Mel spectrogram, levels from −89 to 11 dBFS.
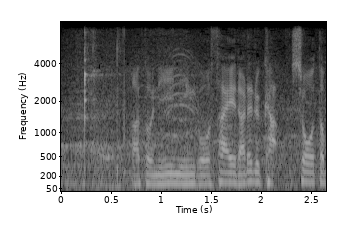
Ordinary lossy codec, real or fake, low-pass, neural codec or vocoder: Opus, 64 kbps; real; 7.2 kHz; none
